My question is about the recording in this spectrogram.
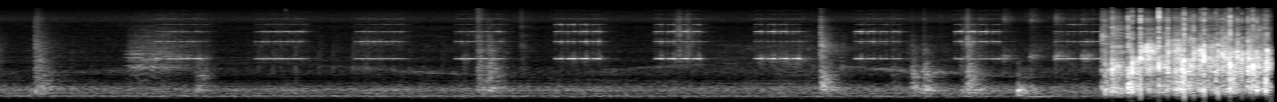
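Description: Electronic alarm beeping in quick groups of short high beeps, the groups repeating about once a second, followed near the end by a loud rush of noise.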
